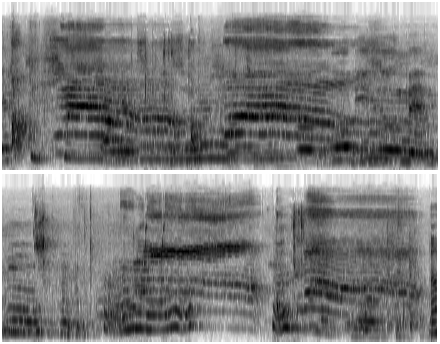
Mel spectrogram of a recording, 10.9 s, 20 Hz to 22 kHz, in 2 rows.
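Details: Premature newborn boy born at seven months of pregnancy, 40 cm long and weighing 1.840 kg, crying just after delivery: repeated crying bursts with steady pitch and short breaks for breath.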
